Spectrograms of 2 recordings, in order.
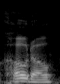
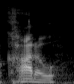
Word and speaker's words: Cotto: is it that even when you talk about miguel cotto you call him Miguel kado I mean that's it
